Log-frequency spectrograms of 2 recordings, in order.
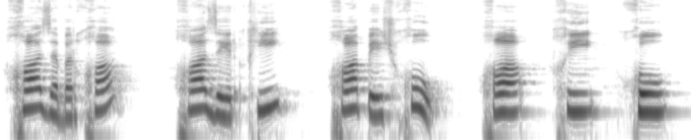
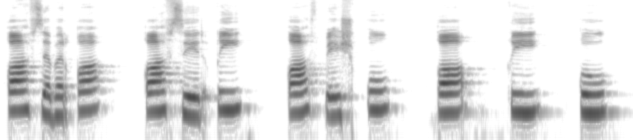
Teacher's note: خا اور قاف دونوں حروف مستعلیہ میں سے ہیں، کسی بھی کنڈیشن کے ساتھ ہوں، زبر زیر پیش کوئی بھی حرکات ہو، ان دونوں کو بھی موٹا ہی پڑھا جاتا ہے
